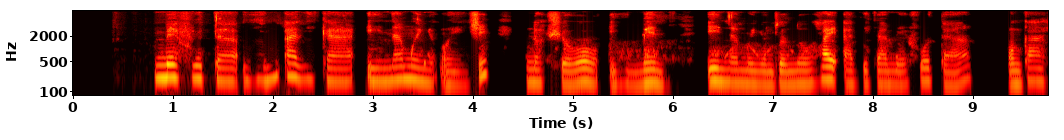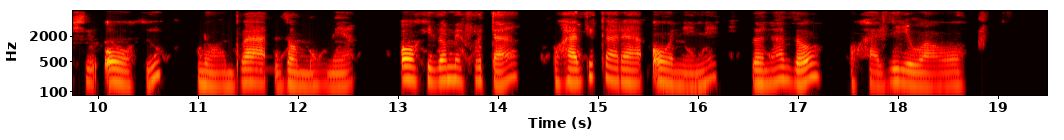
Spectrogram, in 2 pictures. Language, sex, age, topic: Oshiwambo, female, 25-35, agriculture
